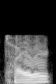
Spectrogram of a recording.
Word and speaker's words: Tyler: My name is Tyler, T-Y-L-E-R, and I'm calling with Cardiff. It's spelled C-A-R. D-I-F-F, as in Frank Frank.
